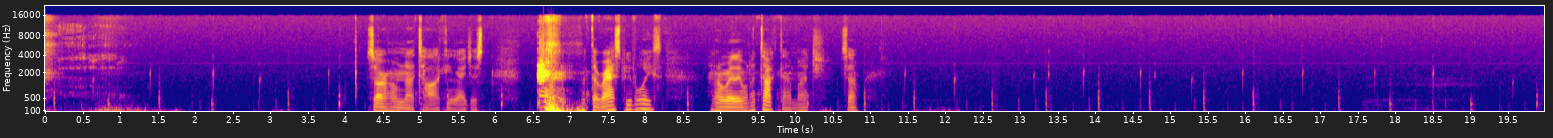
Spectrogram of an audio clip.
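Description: A video game pickaxe taps on stone blocks.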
